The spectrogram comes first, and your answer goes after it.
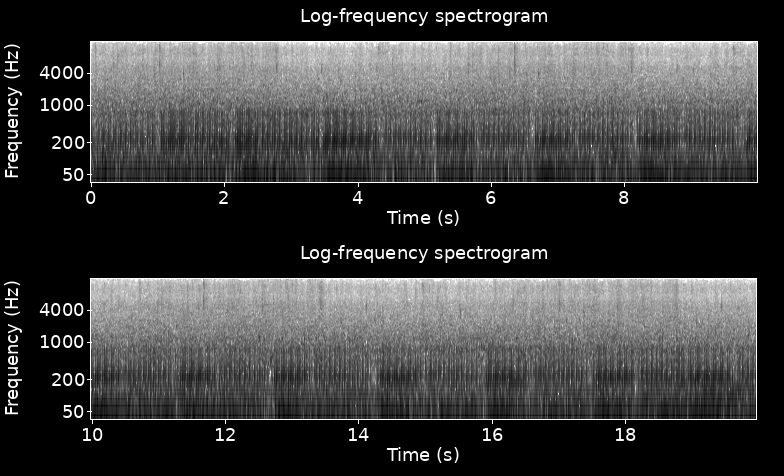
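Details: Domestic cat purring in a steady low rumble, pulsing in regular cycles under a constant wash of falling rain, part of a long relaxing ambient mix meant for studying at night.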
